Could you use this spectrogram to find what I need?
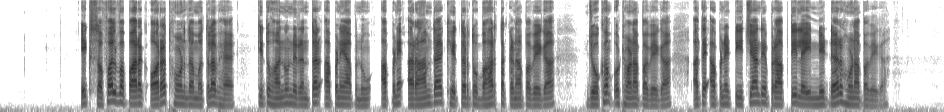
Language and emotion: Punjabi, neutral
